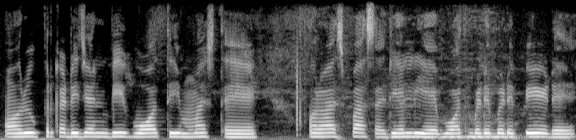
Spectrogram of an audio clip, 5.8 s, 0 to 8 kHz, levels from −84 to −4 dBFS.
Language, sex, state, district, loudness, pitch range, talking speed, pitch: Hindi, female, Rajasthan, Barmer, -13 LUFS, 205-215 Hz, 195 wpm, 210 Hz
